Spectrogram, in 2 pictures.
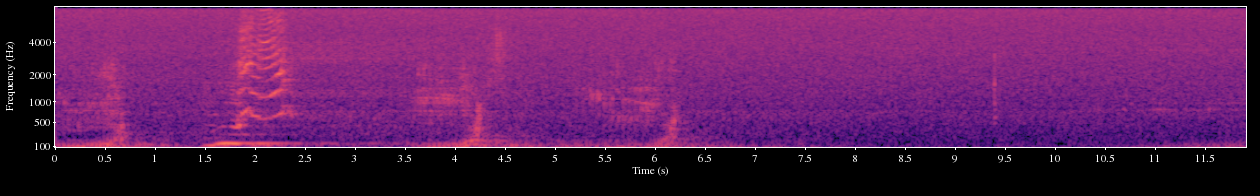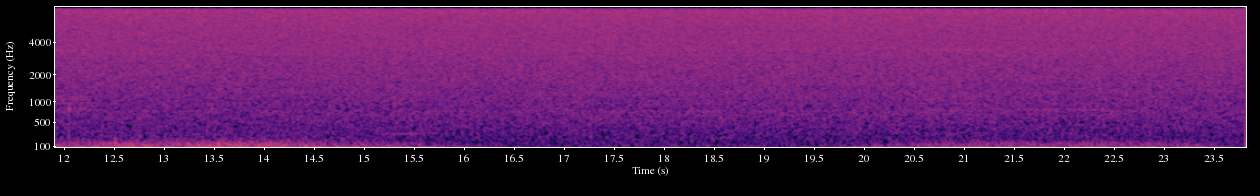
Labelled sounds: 1.8	2.4	humpback whale, 1.1 to 6.3 kHz
3.5	4.1	humpback whale, 0.90 to 1.3 kHz
5.7	6.1	humpback whale, 0.80 to 1.1 kHz

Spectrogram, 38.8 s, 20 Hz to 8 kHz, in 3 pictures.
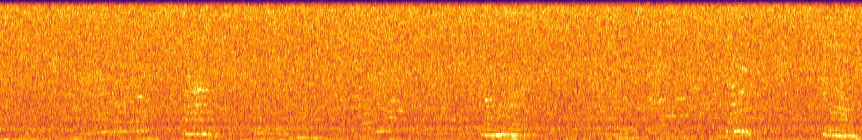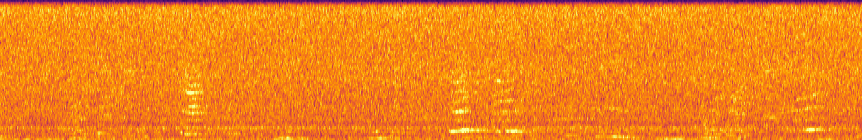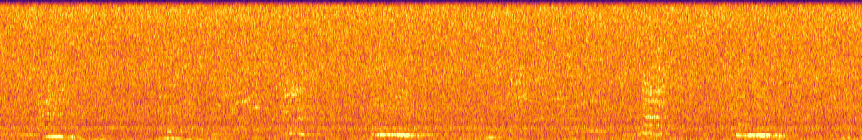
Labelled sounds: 2.8	3.2	humpback whale, 2.7 to 3.0 kHz
9.9	10.2	humpback whale, 1.3 to 1.5 kHz
12.5	12.8	humpback whale, 1.7 to 2.0 kHz
15.7	16.0	humpback whale, 1.5 to 2.9 kHz
19.7	20.0	humpback whale, 1.6 to 2.9 kHz
29.4	29.7	humpback whale, 2.1 to 2.6 kHz
35.5	35.8	humpback whale, 1.3 to 1.5 kHz

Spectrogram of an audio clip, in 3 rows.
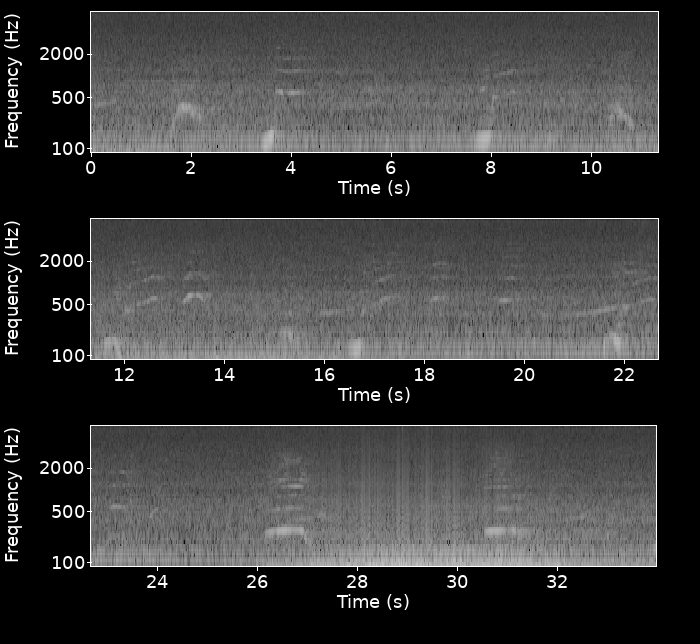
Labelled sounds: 3.7	4.2	humpback whale, 1.1 to 1.2 kHz
12.3	13.6	humpback whale, 1.1 to 1.4 kHz
17.0	17.4	humpback whale, 0.99 to 1.3 kHz
18.2	18.5	humpback whale, 1.8 to 2.0 kHz
22.0	22.7	humpback whale, 1.1 to 1.5 kHz
26.5	26.9	humpback whale, 1.1 to 2.6 kHz
30.5	31.0	humpback whale, 1.0 to 2.8 kHz

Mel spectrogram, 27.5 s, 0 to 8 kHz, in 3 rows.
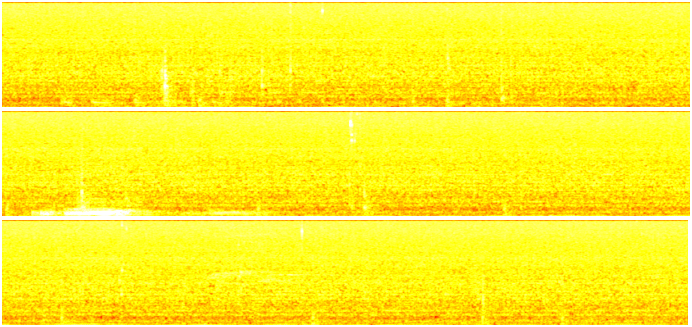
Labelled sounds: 21.0	22.3	killer whale, southern Alaska resident, 1.0 to 5.7 kHz

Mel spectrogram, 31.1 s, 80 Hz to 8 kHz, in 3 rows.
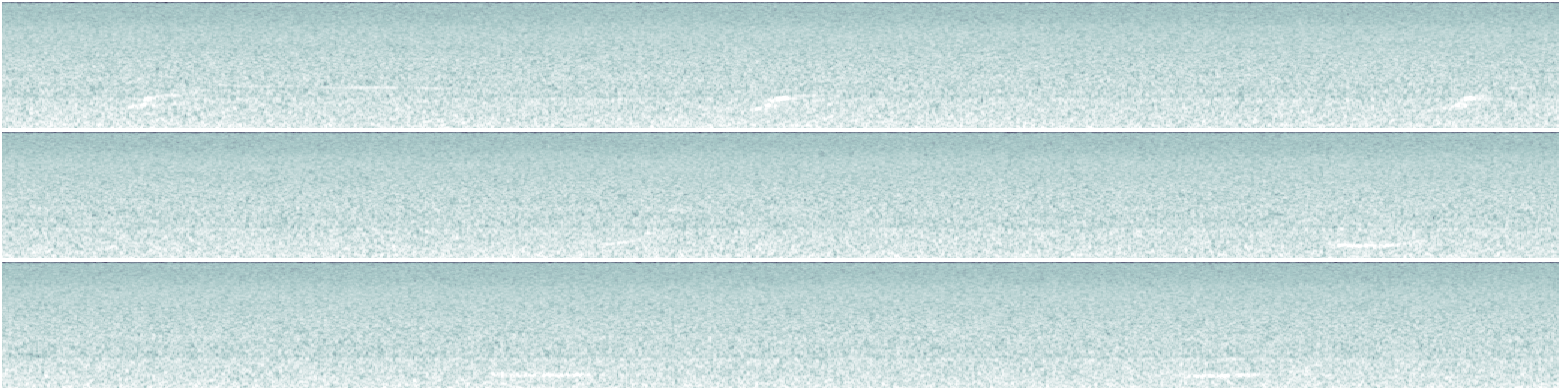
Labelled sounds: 0.9	1.2	humpback whale, 0.80 to 0.96 kHz
2.3	2.5	humpback whale, 0.96 to 1.1 kHz
5.1	5.5	humpback whale, 0.80 to 0.86 kHz

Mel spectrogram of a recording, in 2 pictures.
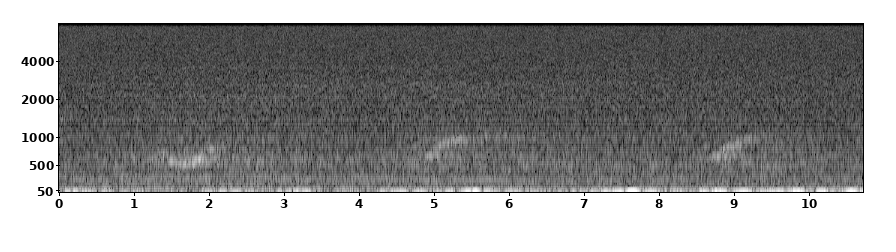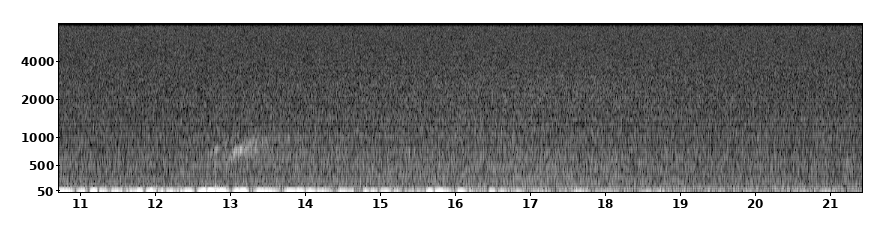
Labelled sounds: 5.0	5.4	humpback whale, 0.80 to 1.0 kHz
8.8	9.3	humpback whale, 0.80 to 1.1 kHz
13.1	13.4	humpback whale, 0.80 to 0.96 kHz

